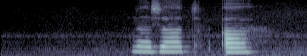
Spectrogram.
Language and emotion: Russian, sad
